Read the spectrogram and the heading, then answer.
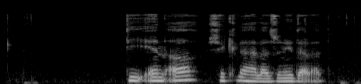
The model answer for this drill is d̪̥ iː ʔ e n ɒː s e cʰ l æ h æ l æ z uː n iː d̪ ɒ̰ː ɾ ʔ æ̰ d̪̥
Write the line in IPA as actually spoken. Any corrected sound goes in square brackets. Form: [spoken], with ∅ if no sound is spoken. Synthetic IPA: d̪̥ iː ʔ e n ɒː [ʃ] e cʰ l [e] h æ l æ z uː n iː d̪ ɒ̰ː ɾ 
